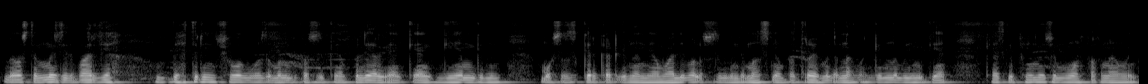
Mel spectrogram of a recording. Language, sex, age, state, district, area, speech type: Kashmiri, male, 30-45, Jammu and Kashmir, Shopian, rural, spontaneous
